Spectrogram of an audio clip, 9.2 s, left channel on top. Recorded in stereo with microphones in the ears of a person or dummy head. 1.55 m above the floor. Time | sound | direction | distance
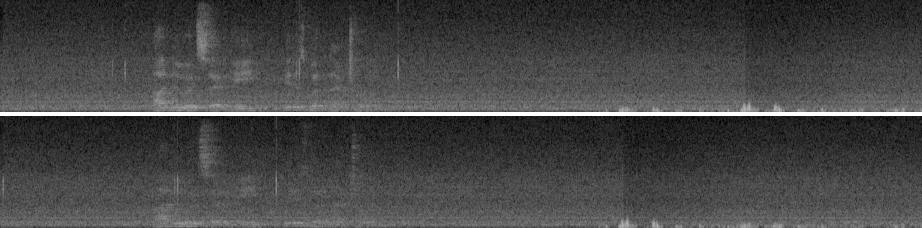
1.5 | a man speaking | 75° left (ahead or behind) | 1.4 m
